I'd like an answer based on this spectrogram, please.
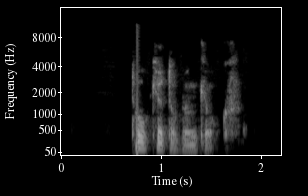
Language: Japanese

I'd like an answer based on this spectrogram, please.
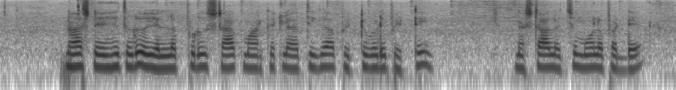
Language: Telugu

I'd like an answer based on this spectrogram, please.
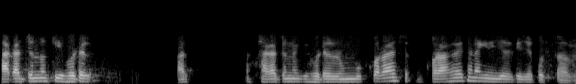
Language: Bangla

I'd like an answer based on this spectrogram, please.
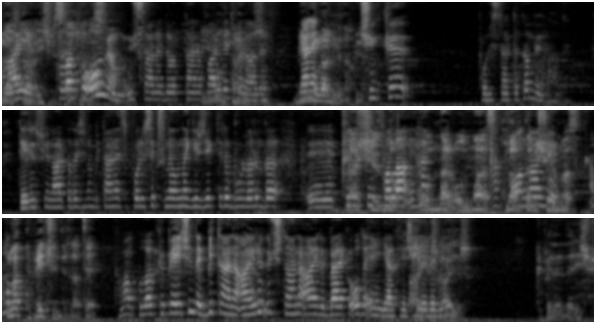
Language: Turkish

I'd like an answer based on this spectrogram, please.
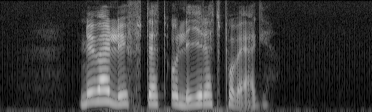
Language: Swedish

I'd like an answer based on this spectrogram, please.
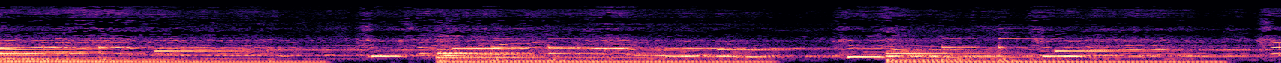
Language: Vietnamese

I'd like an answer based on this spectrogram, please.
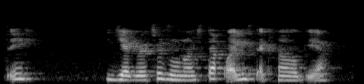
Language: Georgian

